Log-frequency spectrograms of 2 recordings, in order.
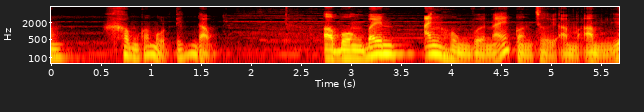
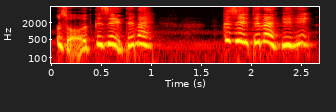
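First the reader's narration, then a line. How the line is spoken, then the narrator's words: Panicked woman's cry. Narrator (Vietnamese): tiếng vợ hoảng hốt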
